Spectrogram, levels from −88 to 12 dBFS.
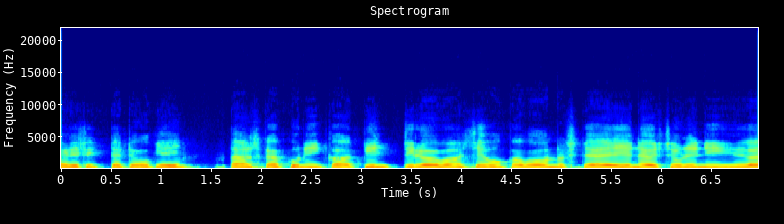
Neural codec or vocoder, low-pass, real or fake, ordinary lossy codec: autoencoder, 48 kHz, 32 numbers a frame, DAC-VAE, trained on Japanese speech; 19.8 kHz; fake; none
